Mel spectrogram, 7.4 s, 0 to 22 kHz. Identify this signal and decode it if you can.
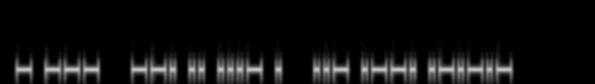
Morse code, heard as a keyed tone, about 20 wpm, 700 Hz. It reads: TO GIVE UP.
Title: Sentences with 5-Word Phrases - Spoken Beginning - 20wpm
